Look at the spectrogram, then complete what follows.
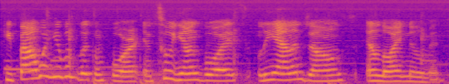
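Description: A young woman narrates a scripted TV report in a fairly high voice. Music plays clearly beneath her. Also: lively intonation, moderate pace, rough recording. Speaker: youth TV reporter.

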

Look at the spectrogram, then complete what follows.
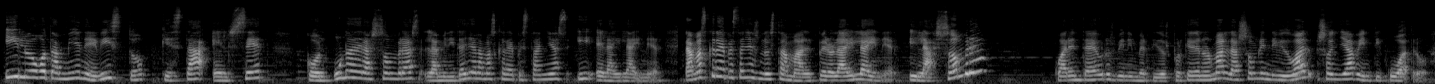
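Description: A woman's voice: on the high side, lively intonation, fairly quick, fairly bright tone, soft background music. A woman in her thirties with an accent from Spain, chatting casually and expressively to camera as an opinionated beauty vlogger. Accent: Spanish from Spain. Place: small home room, indoors.

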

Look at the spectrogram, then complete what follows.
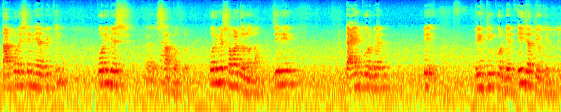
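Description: A man's voice: a little high, lively intonation, normal speed, pauses often. A Bangladeshi man in his sixties explaining procedures in an informal lecture, often posing questions and answering them himself. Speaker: customs bond official giving training. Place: small office with bookshelves, indoors. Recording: very echoey, distant mic, noisy room.

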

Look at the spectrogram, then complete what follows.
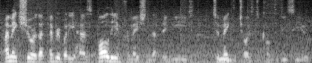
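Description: A man from a sales and marketing office, speaking briskly and with enthusiasm in a promotional video. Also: a little high, vocal fry, distant mic, over music. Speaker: business development staff. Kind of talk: promotional talking-head.

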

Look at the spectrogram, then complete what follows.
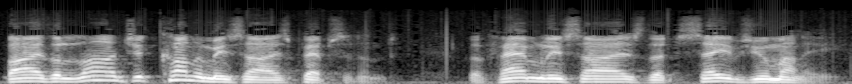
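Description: Animated 1950s male radio announcer. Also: mid-range voice, a little fast. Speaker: commercial and credits announcer.

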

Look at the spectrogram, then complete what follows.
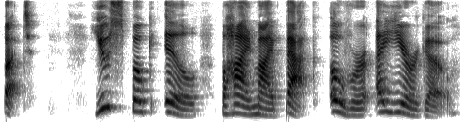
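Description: A woman doing a hungry wolf, male, growling, bullying, slow, children's fable. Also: mid-range voice, lively intonation, sharp tone, pitched below the performer's own voice, exaggerated voice. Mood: menacing, accusing.

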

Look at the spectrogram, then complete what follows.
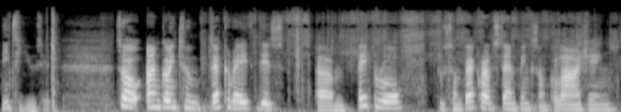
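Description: A woman's voice: mid-range voice, expressive, unhurried. Chatty Dutch woman crafting at her desk. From Netherlands. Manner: chatty, rambling, with fillers and soft laughs. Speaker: craft channel host. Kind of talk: casual craft-with-me chat.

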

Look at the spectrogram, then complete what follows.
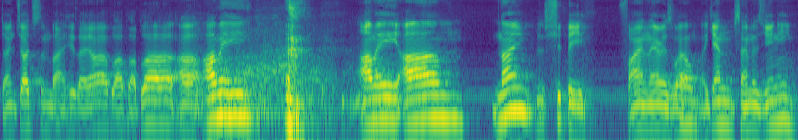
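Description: A young Australian man in his twenties, answering questions on a church stage through a handheld mic, relaxed and loose with plenty of fillers. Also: on the high side, takes it slowly, creaky, soft background music. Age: 20s. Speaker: interviewee, church member. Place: church stage, large hall.

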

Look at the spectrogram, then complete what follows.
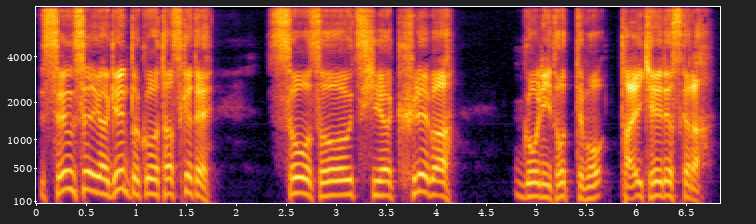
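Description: A man's voice: fairly high pitch, a little slow, darkish tone, no echo, studio quality, pitched above the performer's own voice, lightly acted. A man voicing an earnest, loyal royal advisor in an audiobook, polite, formal and persuasive. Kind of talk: audiobook character voice.

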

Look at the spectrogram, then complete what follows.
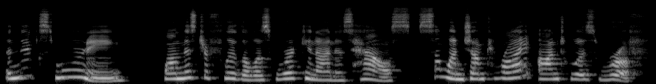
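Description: Expressive middle-aged woman reading to children. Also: on the high side, a little slow. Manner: animated, addressing young listeners. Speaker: teacher reading aloud to children. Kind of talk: expressive children's storybook read-aloud with asides.

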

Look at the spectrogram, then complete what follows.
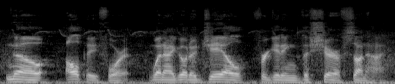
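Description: A man's voice: on the low side, fairly even intonation, moderate pace, a bit bright. A man with an American accent playing a wry, wordy teenage stoner in an audio drama. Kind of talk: naturalistic audio drama dialogue. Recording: noisy outdoor ambience behind.

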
